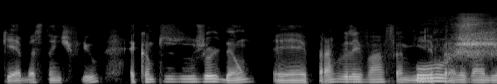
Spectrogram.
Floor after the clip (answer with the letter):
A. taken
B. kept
B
